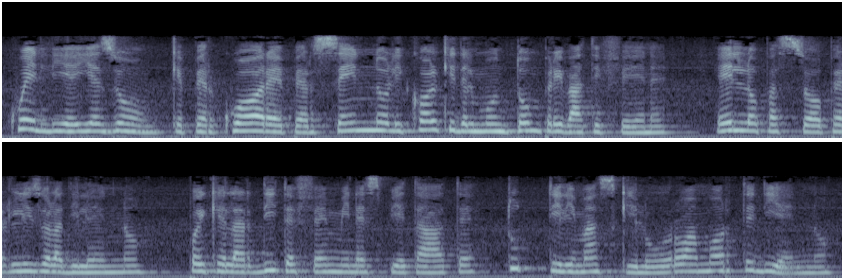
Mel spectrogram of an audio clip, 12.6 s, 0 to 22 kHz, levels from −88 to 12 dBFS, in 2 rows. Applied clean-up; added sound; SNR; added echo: none; none; none; none.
